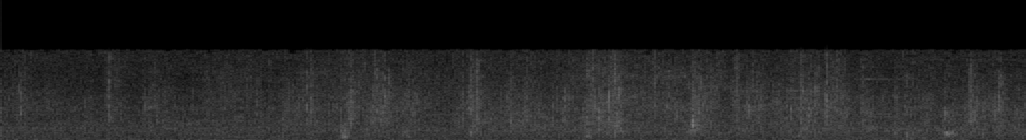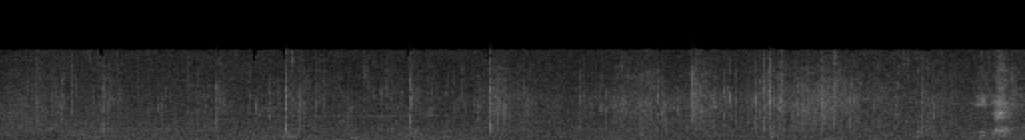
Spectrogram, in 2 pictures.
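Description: Plastic shopping bags rustle.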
